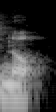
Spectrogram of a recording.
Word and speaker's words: know: KNOW is no. NO is also no.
